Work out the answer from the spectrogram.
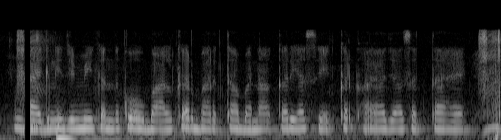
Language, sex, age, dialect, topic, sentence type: Hindi, female, 25-30, Awadhi Bundeli, agriculture, statement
